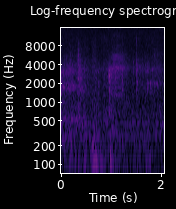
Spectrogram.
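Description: A few faint, sharp clicks at irregular spacing, with a soft low thump about two-thirds of a second in.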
